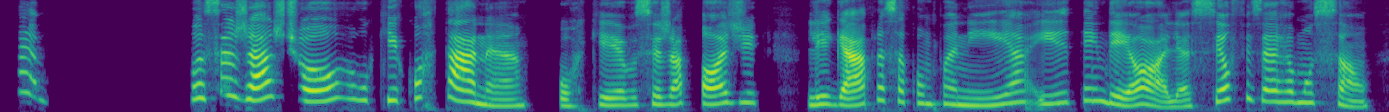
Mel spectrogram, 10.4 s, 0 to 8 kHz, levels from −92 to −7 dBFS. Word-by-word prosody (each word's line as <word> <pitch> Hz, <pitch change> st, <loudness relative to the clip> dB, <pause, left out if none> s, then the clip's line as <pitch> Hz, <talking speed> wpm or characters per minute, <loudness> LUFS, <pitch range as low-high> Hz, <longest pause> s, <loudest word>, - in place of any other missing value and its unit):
É 280 Hz, +2 st, -6 dB, 1.1 s
você 385 Hz, +5 st, 0 dB
já 355 Hz, -1 st, +6 dB
achou 340 Hz, -1 st, 0 dB
o 330 Hz, -, -7 dB
que 320 Hz, 0 st, -3 dB
cortar, 360 Hz, -6 st, +4 dB
né, 175 Hz, -3 st, -3 dB, 0.2 s
porque 190 Hz, +2 st, -4 dB
você 200 Hz, +3 st, -1 dB
já 210 Hz, 0 st, 0 dB
pode 255 Hz, +4 st, +1 dB, 0.3 s
ligar 200 Hz, 0 st, +5 dB
para 335 Hz, -, -5 dB
essa 300 Hz, -3 st, -1 dB
companhia 225 Hz, 0 st, -4 dB
e 235 Hz, +3 st, -4 dB
entender: 265 Hz, -, -2 dB
"Olha, 165 Hz, -7 st, +1 dB
se 290 Hz, -, -3 dB
eu 325 Hz, -, +3 dB
fizer 320 Hz, -5 st, -2 dB
a -, -, -2 dB
remoção 260 Hz, -, -3 dB
255 Hz, 140 wpm, -22 LUFS, 200-315 Hz, 1.1 s, já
